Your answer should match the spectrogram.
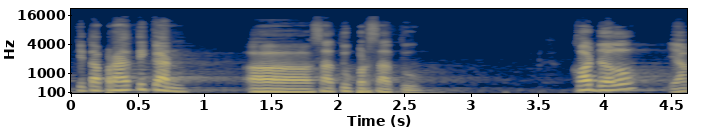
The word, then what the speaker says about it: CoDel: ada cake Nah kita perhatikan eh satu persatu Kodel ya pengucapannya adalah Kodel itu menggunakan algoritma yang baru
